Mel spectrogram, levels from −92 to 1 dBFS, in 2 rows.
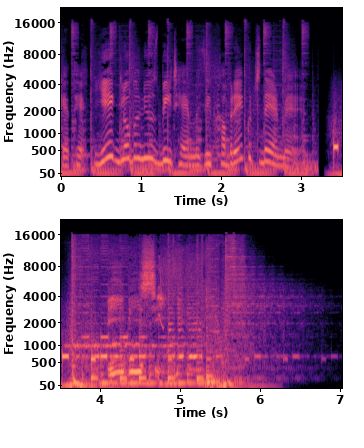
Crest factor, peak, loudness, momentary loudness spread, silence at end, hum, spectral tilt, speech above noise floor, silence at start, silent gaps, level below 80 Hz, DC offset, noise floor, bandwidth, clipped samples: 18 dB; -8 dBFS; -25 LUFS; 16 LU; 0.55 s; none; -4.5 dB/octave; 32 dB; 0 s; 3.23-3.28 s; -36 dBFS; under 0.1%; -56 dBFS; 17 kHz; under 0.1%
